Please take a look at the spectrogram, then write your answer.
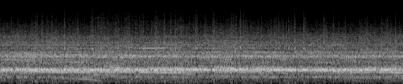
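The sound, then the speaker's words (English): A big football crowd roars and chants in a steady, sustained swell, trying to lift the Lions 51 minutes into a match against Blackburn, the massed voices holding a droning tone throughout, loud and continuous with no individual speech standing out. “Crowd trying to lift the Lions.”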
